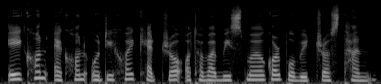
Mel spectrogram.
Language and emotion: Assamese, neutral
